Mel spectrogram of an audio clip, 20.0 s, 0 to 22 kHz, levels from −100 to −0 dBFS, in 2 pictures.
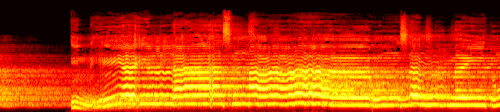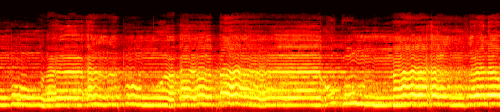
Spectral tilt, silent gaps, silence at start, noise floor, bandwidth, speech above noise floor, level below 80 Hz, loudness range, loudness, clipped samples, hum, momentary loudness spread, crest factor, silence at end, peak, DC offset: -4 dB/octave; none; 0 s; -40 dBFS; 12.5 kHz; 20 dB; -78 dBFS; 4 LU; -18 LUFS; under 0.1%; none; 8 LU; 16 dB; 0 s; -2 dBFS; under 0.1%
